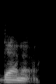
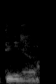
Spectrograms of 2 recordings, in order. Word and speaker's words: Deno: 2018 was calling it denno and then i think somebody convinced him it should be dino because it's like a little dinosaur guy oh and so oh yeah so the official pronunciation is dino okay so the spelling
